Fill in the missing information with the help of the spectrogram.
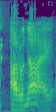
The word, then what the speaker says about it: Adonai: Though it is pronounced Adonai out of respect and reverence, the word Lord in the original is Yahweh, the personal name of the true God.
